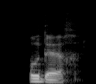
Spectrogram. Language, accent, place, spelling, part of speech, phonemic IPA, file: French, France, Lyon, odeurs, noun, /ɔ.dœʁ/, LL-Q150 (fra)-odeurs.wav
- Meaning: plural of odeur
